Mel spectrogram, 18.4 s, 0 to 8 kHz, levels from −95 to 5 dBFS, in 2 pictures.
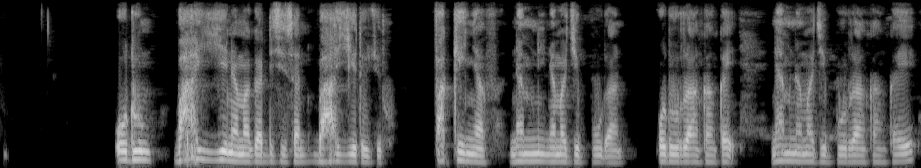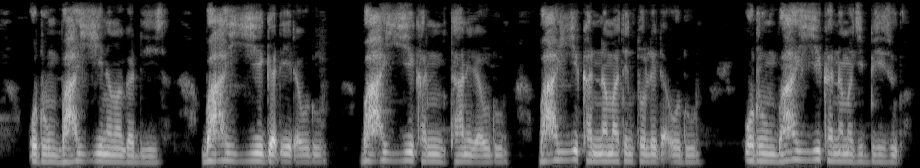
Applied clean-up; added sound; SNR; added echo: none; none; none; none.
